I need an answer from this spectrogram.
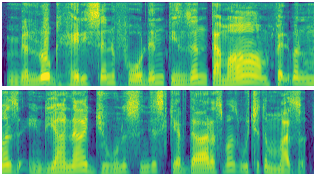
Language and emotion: Kashmiri, happy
